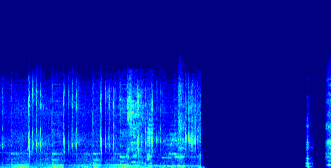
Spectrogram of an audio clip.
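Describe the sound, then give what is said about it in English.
A voice imitates dolphin chatter with about two seconds of continuous, high-pitched squeaking and chirping. A brief silence follows, then two short squeaky bursts. “Oh yeah, that was in her native dolphin.”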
